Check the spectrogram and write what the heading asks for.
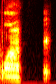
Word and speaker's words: Wannemacher: Yep, Wannemacher.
